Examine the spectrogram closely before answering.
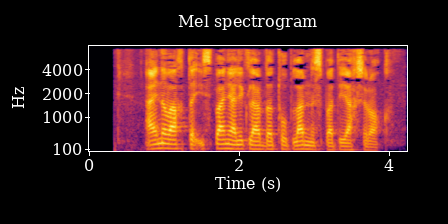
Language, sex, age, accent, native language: Uzbek, male, 25-34, Toshkent viloyati, Uzbek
